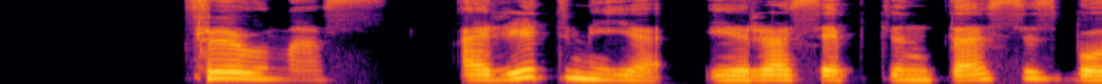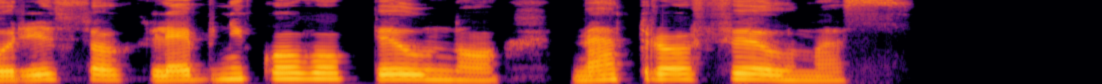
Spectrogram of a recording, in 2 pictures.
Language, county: Lithuanian, Tauragė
